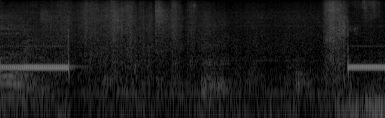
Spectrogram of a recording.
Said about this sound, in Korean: 자, 바로 전화 연결해 볼까요?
